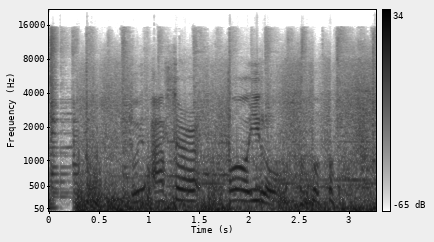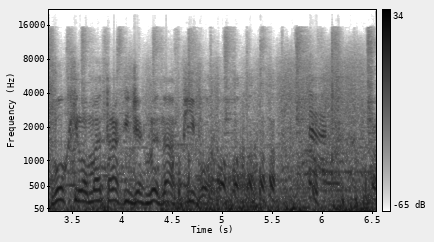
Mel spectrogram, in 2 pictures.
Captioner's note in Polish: śmiech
